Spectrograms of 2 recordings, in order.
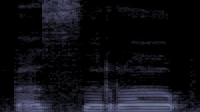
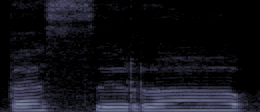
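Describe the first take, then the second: First: Said in the usual way. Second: Slow, stretched fess it up; drawn out. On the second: Shown as a demonstration. Repeating her own phrase to the viewers, slow and drawn. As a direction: savour the phrase slowly. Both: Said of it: "I was about to fess it up".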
